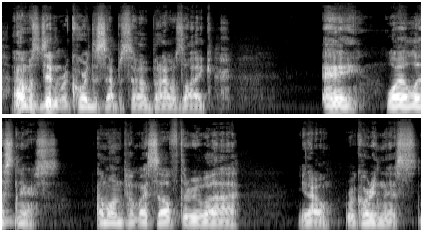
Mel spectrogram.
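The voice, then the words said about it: Deep, scratchy congested voice. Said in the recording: “My voice has dropped about an octave, and my throat's a little scratchy. I've got a bit of a head cold.”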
